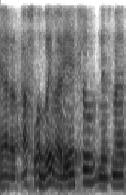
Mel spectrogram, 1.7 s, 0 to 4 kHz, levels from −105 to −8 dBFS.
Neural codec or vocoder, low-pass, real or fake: codec, 16 kHz in and 24 kHz out, 0.6 kbps, FireRedTTS-2 codec; 3.6 kHz; fake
